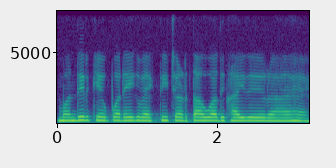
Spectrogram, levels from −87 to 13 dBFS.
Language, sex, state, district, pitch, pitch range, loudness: Hindi, female, Jharkhand, Deoghar, 230 Hz, 225-235 Hz, -12 LUFS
